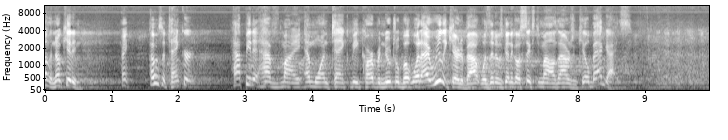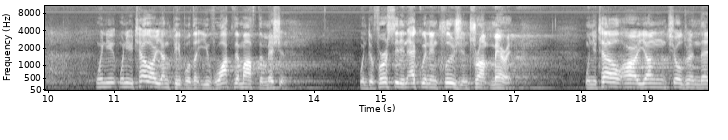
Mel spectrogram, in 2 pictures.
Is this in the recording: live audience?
yes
